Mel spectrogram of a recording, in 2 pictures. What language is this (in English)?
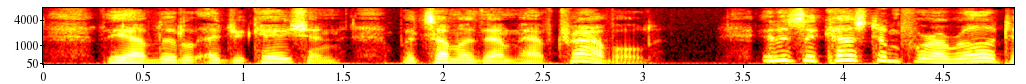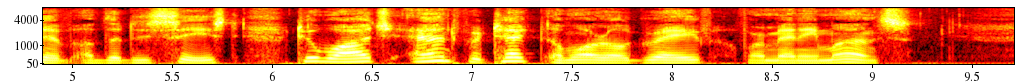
English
